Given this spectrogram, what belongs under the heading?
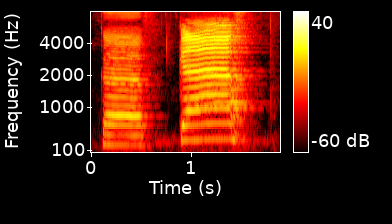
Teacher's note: اوپر کے تالو سے تھوڑا سا ہٹ کر یہ ادا ہوگا باریک کاف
